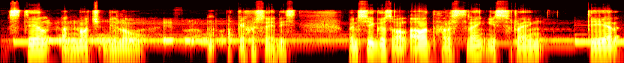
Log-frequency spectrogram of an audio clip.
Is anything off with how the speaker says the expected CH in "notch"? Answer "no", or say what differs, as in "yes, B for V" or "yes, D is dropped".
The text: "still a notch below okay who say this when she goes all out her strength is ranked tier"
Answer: no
